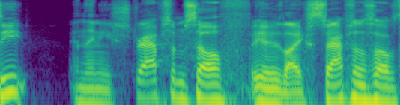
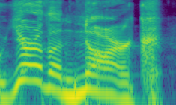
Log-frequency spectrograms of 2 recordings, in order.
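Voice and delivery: drawn-out, high accusing cry; mock accusation; 7 semitones higher, 4 dB louder, much slower than usual. Gangster accuses Vin Diesel of informing, mock outrage. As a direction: point the finger, stretching it out high. Acted accusation before a fight.

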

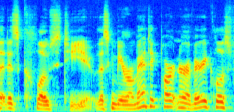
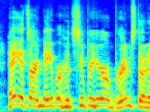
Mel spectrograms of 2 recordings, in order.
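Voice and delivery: higher, quicker mock host announcement; podcast host intro; 6 semitones higher, faster than usual. Host introduces superhero guest on check-in segment, playful announcing. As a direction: lightly play an upbeat segment introduction.

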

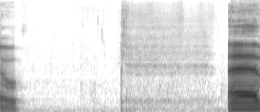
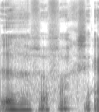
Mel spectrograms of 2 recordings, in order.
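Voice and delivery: very low, hushed mock grumble; exasperated aside; 4 semitones lower, 17 dB quieter than usual. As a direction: grumble privately, well under your breath. Private groan at the chatty gardener.

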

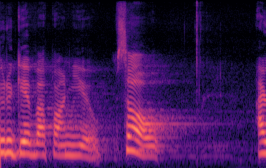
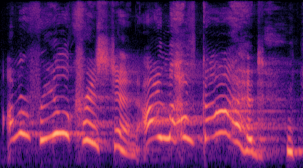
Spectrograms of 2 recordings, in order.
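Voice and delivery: hurt protest; 10 semitones higher than usual. Retold or imitated. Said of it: "And I thought".

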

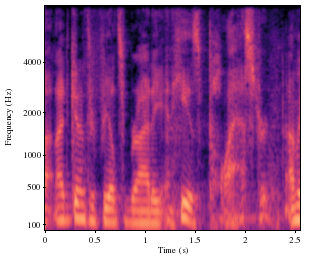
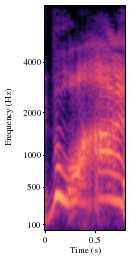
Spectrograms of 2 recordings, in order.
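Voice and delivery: crying wail. Retold or imitated. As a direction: wail the question through tears. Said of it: "As he's, like, crying".

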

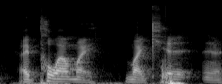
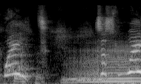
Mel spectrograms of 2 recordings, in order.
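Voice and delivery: high-pitched pleading; 4 dB louder, slower than usual. Real, not acted. Hurrying the bird away.

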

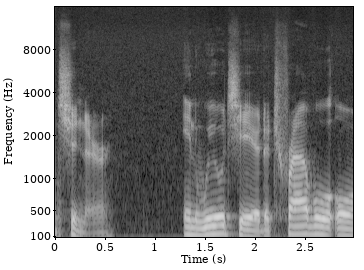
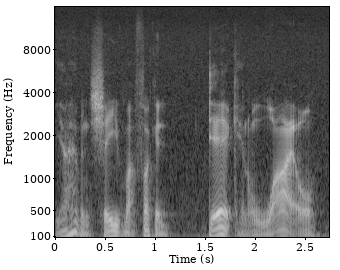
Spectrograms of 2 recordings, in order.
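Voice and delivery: low muttered aside; 9 semitones lower, 8 dB quieter than usual. Retold or imitated. Retelling his own thought, low.

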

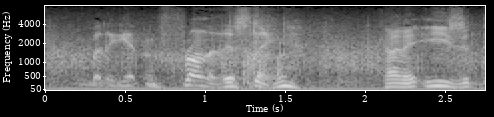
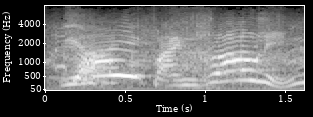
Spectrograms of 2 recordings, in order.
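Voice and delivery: high, loud yelp of alarm; loud, high panicked cry; 14 dB louder, much slower than usual. Acted. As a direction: cry out as the water hits you. Soaked in washer water.

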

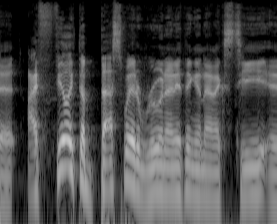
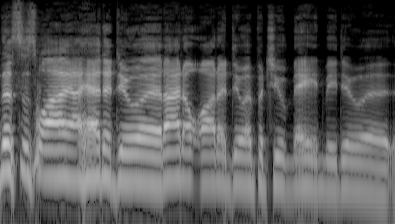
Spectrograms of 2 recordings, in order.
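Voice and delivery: hammed-up heel wrestler promo that winds down; mock wrestling villain promo, loud then fading; Ciampa promo voice; 5 semitones higher, 4 dB louder than usual. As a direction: snarl it like the villain, then let it sink.

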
